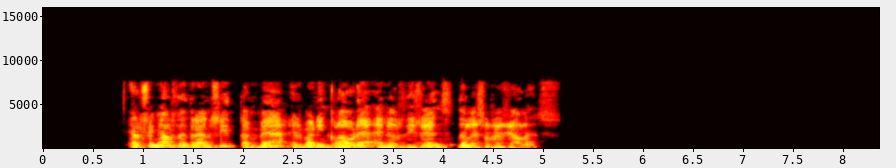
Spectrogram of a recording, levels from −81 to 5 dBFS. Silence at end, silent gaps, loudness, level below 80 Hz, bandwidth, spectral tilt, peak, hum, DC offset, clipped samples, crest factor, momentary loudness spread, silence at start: 3.25 s; none; -15 LUFS; -58 dBFS; 8 kHz; -4 dB/octave; -2 dBFS; none; under 0.1%; under 0.1%; 18 dB; 7 LU; 0.85 s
